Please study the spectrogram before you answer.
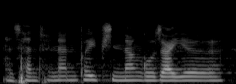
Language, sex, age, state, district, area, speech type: Bodo, female, 45-60, Assam, Chirang, rural, spontaneous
